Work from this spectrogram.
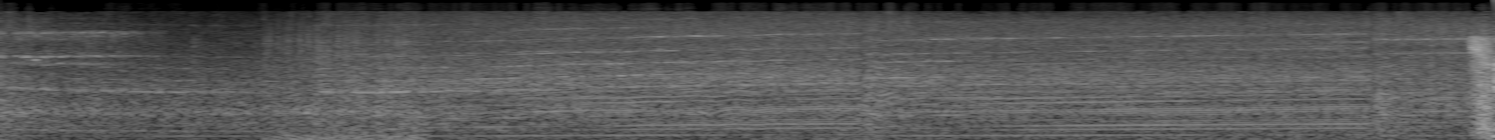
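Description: A Ford Mustang race car engine in the iRacing simulator at Brands Hatch drones steadily, its pitch rising and falling through gear changes, with a sharp burst near the end.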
